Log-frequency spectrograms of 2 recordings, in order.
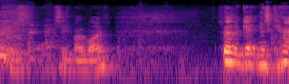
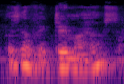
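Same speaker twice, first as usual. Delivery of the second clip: normal talking voice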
